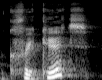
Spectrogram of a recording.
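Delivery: usual speaking voice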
